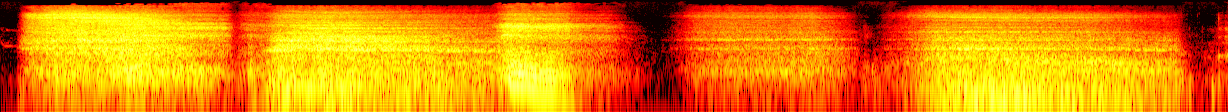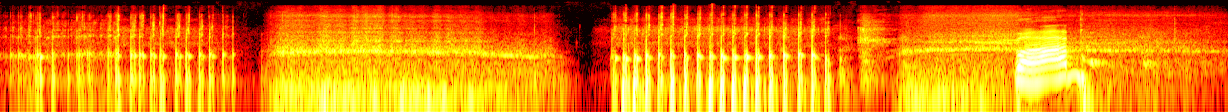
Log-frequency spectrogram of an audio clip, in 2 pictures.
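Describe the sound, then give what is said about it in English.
Deep breathing by people sitting up straight with eyes closed: a series of long, loud inhales and exhales separated by short pauses, some rough and snort-like. “just sit up straight, close your eyes, and breathe as deeply as you can”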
